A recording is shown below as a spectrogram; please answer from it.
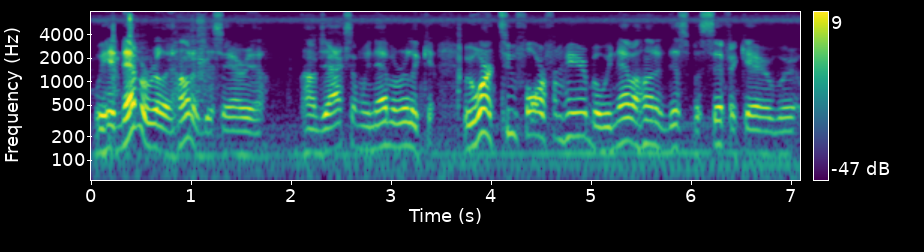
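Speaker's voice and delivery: usual speaking voice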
